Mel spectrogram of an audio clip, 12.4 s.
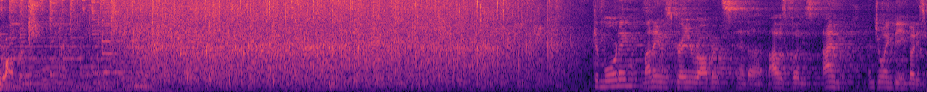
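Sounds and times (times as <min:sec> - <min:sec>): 
church congregation applauding to welcome a summer preaching intern: 0:00.0 - 0:07.8
speech: 0:08.0 - 0:12.3.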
